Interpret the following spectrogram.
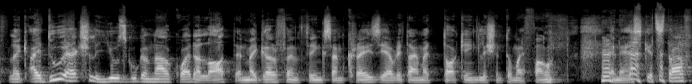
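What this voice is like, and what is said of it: Eastern European accent. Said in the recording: “my, you know, Bond villain sort of Eastern European kind of accent”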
